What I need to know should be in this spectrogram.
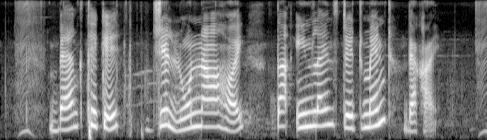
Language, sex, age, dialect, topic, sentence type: Bengali, male, 31-35, Northern/Varendri, banking, statement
